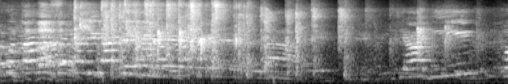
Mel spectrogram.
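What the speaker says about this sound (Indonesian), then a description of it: "Tepuk tangan sekali lagi." A classroom of students claps together in a sustained burst of applause, with children's voices and a teacher speaking over and after the clapping.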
